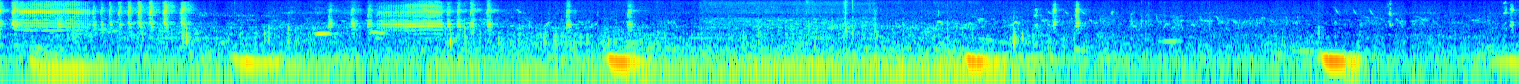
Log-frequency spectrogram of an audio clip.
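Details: A lion in Nairobi National Park, used to people, gives deep, grunting roars about every three and a half seconds over an idling vehicle engine.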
